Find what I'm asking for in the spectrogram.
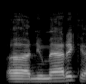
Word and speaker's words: Pneumatic: Next, we have Pneumatic at plus 2,000. There's a silent P in there, so I don't really like the name of this horse, so we're not going to go with that one.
